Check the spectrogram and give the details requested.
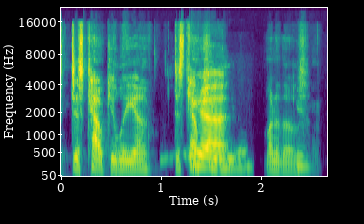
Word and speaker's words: dyscalculia: It was I always pronounce it wrong. I'll say it's dyscalculia.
